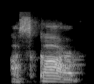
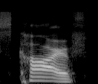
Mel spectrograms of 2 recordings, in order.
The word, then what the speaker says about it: scarf: very good this is scarf be careful with the pronunciation of this one okay because as you can see we have a letter F here if you say scar you're saying umatris scar like this movie Scarface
